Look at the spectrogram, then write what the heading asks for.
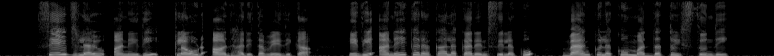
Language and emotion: Telugu, neutral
